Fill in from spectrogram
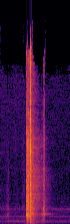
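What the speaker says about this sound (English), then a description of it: "Here we have a key to lock the cash register." A key turns in the lock of a toy McDonald's cash register, giving a short plastic click-clack of two quick snaps, close and fairly quiet, over a faint steady hum.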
